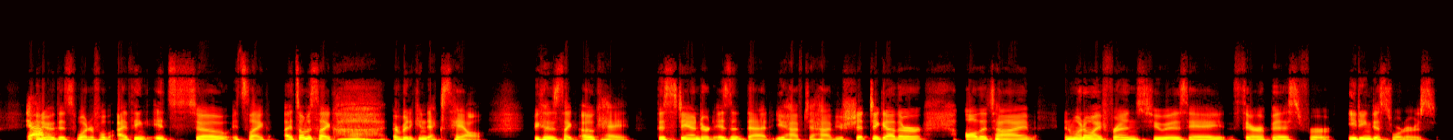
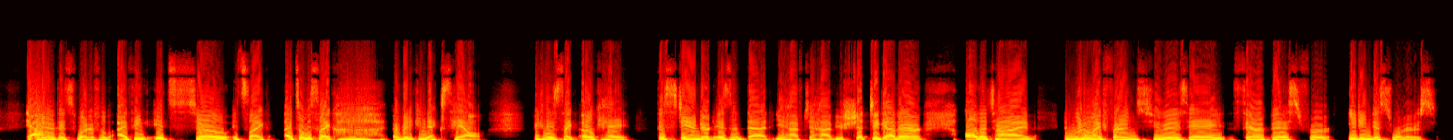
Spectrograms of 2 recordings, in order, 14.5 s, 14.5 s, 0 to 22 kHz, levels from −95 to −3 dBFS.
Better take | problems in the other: first | distortion; heavy; 21% of the sound clipped

